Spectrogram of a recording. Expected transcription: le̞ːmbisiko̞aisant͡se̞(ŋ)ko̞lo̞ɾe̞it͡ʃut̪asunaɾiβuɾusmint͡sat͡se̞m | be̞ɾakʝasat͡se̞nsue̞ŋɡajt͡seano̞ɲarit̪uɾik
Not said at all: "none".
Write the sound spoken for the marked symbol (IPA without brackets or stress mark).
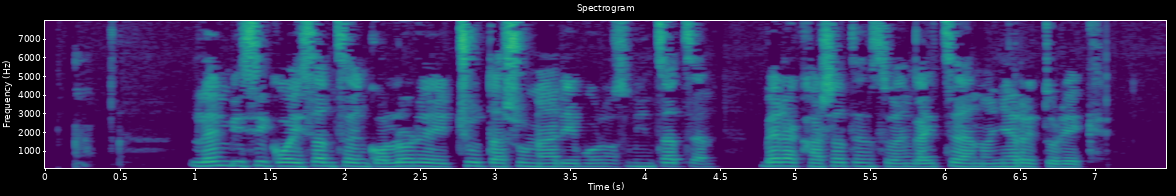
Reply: ŋ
